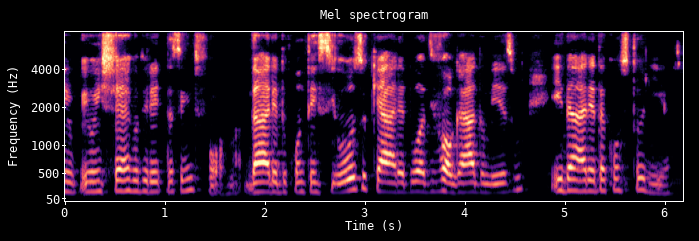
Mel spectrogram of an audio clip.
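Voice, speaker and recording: A woman's dark, mellow tone comes through in a dry, close sound with no echo. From Brazilian Northeast. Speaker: data protection specialist. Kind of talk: interview.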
